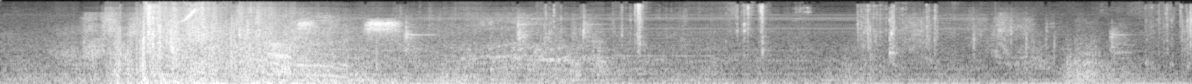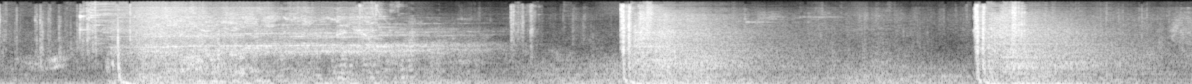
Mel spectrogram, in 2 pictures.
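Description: Gunfire in the video game Alan Wake II, several loud, sharp shots spaced irregularly across the stretch, each with a booming tail, mixed with game ambience and a voice talking at times.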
